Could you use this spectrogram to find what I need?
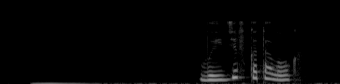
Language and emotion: Russian, positive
